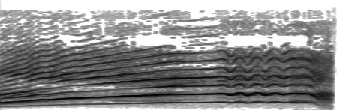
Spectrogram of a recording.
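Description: Movie sound effect of a psychic attack: one long siren-like tone that rises steadily in pitch, then levels off and wavers during the last second.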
